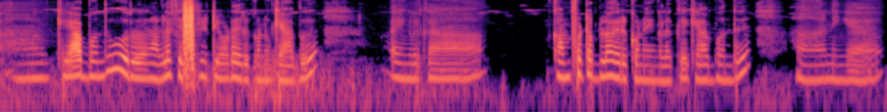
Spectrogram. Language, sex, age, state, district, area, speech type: Tamil, female, 18-30, Tamil Nadu, Namakkal, rural, spontaneous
